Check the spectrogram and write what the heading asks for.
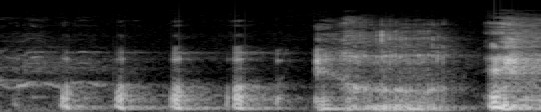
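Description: A man laughing: a run of short rhythmic ha sounds, about four a second, then a breathy stretch of laughter.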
